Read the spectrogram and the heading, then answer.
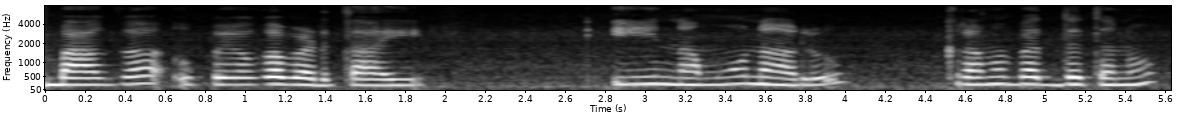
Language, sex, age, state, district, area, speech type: Telugu, female, 18-30, Telangana, Ranga Reddy, urban, spontaneous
